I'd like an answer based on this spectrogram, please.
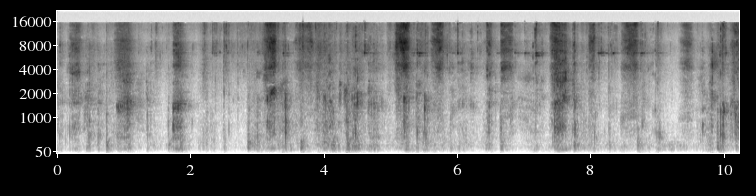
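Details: A Boston terrier gives short, rough growls and snorts in bursts while playfully biting a person's hand, a play routine that happens most nights.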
